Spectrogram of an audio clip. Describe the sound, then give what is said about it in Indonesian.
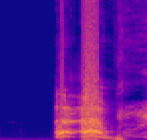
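A short voiced throat clearing, an "ahem" with a rising then falling pitch and a breathy, rasping burst in the middle. It lasts about a second, is fairly loud, and stands alone without talk. “Kenapa waktu kayak kayak Lo dehem kan kados niku.”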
